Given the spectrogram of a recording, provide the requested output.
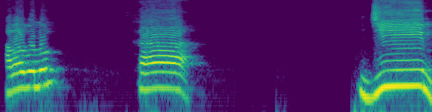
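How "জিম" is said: জিম said forcefully and a bit louder; firm jim. Shown as a demonstration. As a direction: punch জিম firmly. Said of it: "শক্তভাবে". (জিম শক্তভাবে উচ্চারণ)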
